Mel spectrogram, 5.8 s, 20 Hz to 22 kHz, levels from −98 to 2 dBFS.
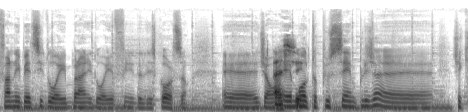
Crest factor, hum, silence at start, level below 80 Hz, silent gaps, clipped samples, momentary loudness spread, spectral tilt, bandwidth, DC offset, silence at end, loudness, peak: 22 dB; none; 0 s; -50 dBFS; none; under 0.1%; 15 LU; -6 dB/octave; 15 kHz; under 0.1%; 0 s; -24 LUFS; 0 dBFS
